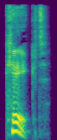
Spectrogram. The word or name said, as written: caked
